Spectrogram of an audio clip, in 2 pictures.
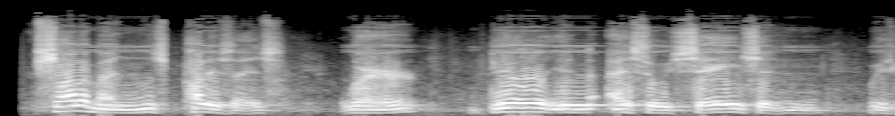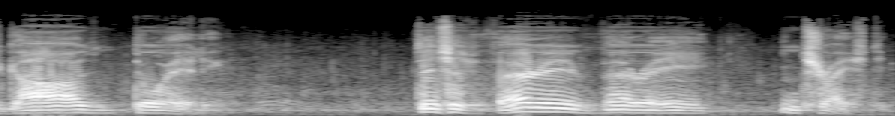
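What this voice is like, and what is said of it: Weak, elderly voice. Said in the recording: “He was almost 90 years old ... His voice is a little bit weaker than normal”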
